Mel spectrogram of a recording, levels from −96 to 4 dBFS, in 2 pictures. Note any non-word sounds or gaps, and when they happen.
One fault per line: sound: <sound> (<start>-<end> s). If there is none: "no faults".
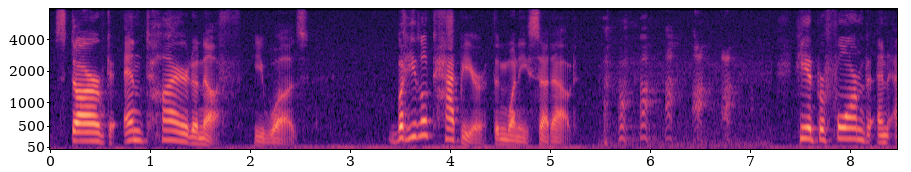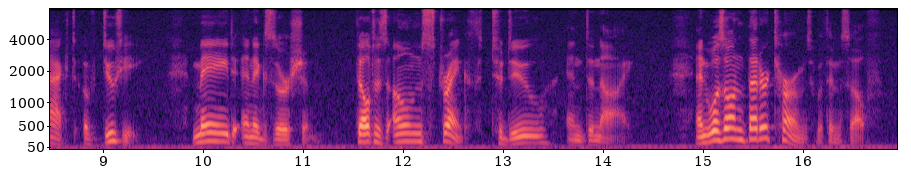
sound: laugh (5.5-7.1 s)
